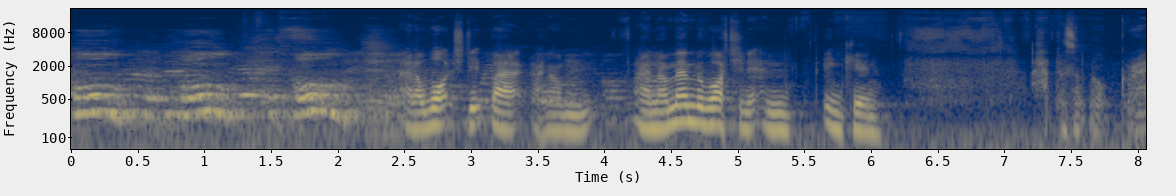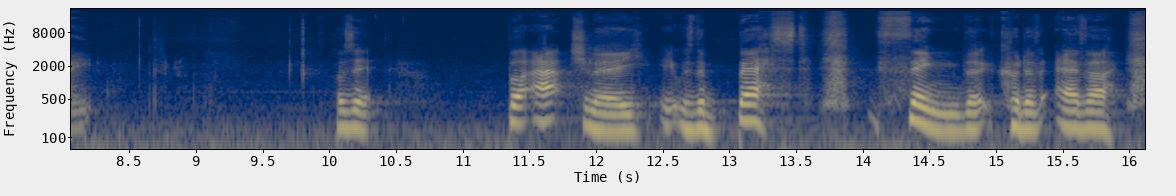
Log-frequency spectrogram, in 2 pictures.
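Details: Stammering (stuttering) in an adult man who stammers, giving a talk on stammering.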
